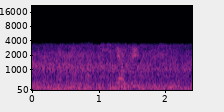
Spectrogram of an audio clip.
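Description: A steady low rumble of outdoor background noise, with a faint, indistinct voice briefly about one and a half seconds in.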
